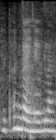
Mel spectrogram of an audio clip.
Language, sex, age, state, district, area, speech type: Bodo, female, 30-45, Assam, Kokrajhar, rural, spontaneous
